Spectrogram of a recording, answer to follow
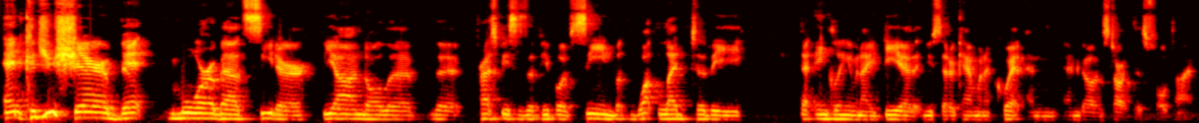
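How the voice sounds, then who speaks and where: A man hosting a video interview series, reading a sponsor note and asking questions in a quick, upbeat way with fillers. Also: mid-range voice, fairly even intonation, poor audio. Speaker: podcast host.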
